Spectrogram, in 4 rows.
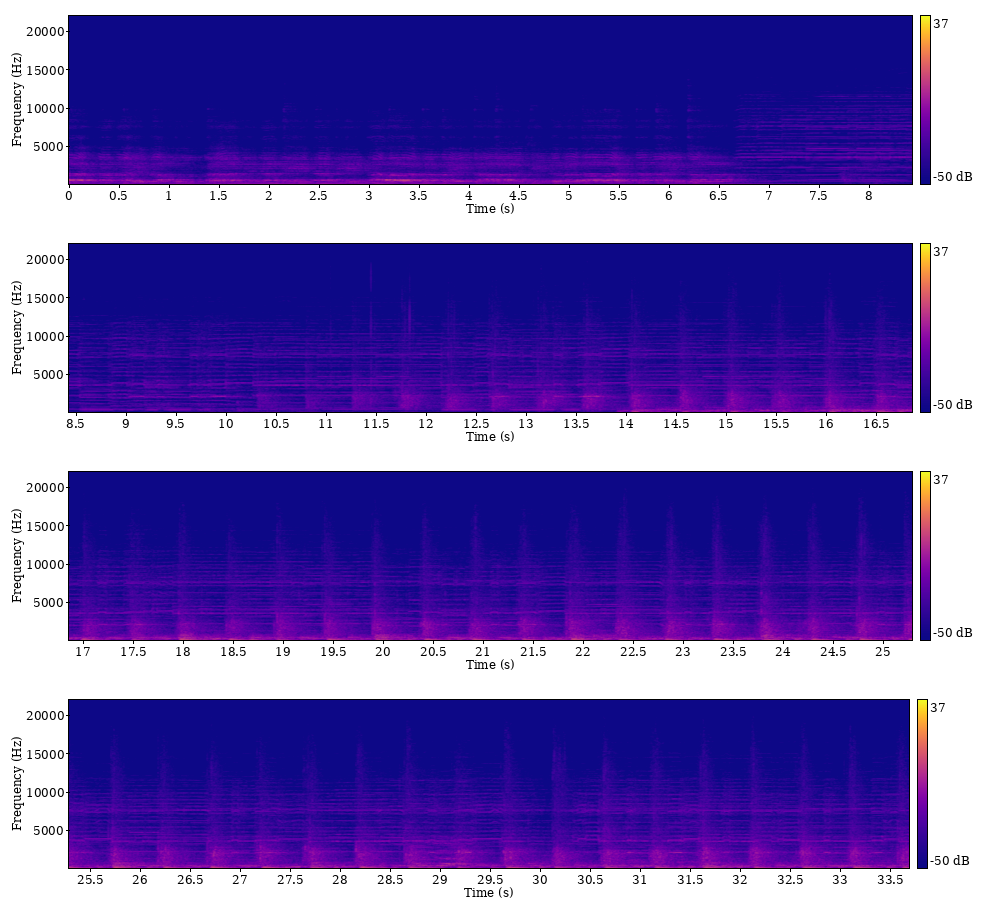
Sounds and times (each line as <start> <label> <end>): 0.0 vocal ensemble 7.0
13.9 vocal ensemble 33.6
